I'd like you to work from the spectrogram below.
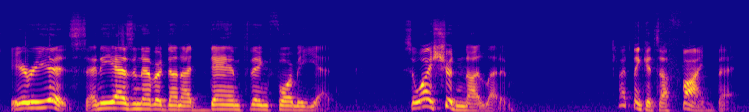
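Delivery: put-on a cocky boy shrugging off the risk. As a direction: brush it off as a bold young man. Boy holds up finger.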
